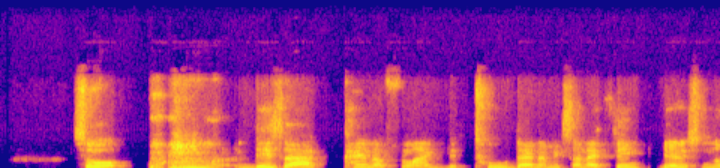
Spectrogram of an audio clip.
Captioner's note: clears throat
